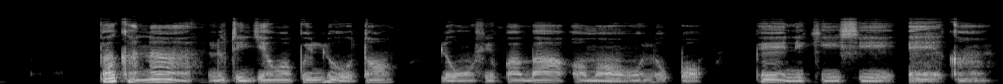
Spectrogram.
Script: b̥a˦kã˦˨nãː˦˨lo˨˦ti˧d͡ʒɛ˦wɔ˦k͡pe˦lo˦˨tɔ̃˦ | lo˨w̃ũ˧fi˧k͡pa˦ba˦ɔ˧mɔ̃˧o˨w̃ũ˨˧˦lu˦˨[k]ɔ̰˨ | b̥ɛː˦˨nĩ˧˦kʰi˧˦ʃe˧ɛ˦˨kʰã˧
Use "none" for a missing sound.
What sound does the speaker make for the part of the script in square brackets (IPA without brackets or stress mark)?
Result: k͡p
